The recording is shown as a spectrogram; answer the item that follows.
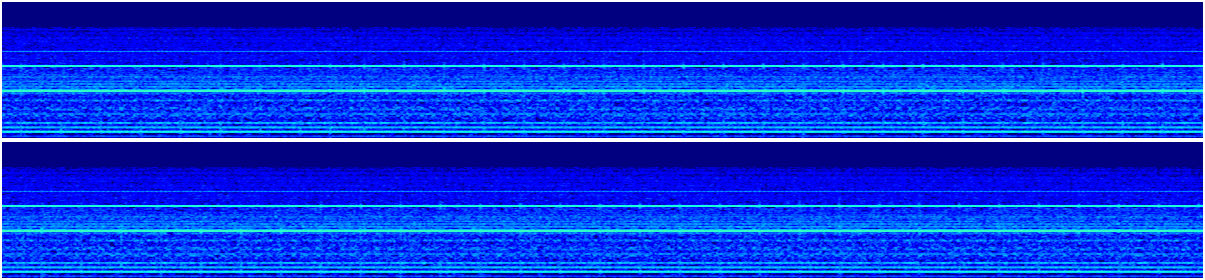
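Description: Faint, steady electrical hum and hiss on an otherwise empty audio line, with fixed high whine tones over a lower buzz and no change or other event.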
